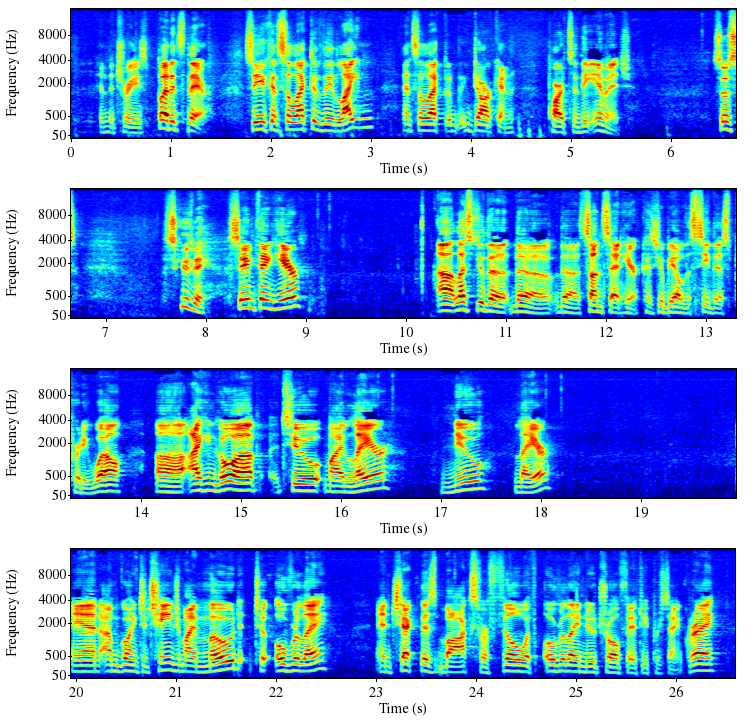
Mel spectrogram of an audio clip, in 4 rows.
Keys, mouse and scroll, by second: 6.4 click, 9.1 click, 16.4 click, 18.1 click, 20.5 click, 22.2 click, 23.8 click.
